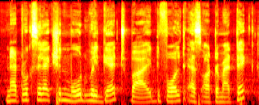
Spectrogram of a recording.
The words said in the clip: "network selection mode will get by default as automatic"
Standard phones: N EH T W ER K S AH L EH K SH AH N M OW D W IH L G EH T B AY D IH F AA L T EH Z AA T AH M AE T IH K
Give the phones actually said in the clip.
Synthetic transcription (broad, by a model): N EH T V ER K S AH L EH K SH AH N M OW D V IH L G EH T B AY D IH F AA L T EH Z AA T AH M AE T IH K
